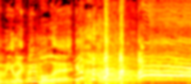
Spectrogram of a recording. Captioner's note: laughter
